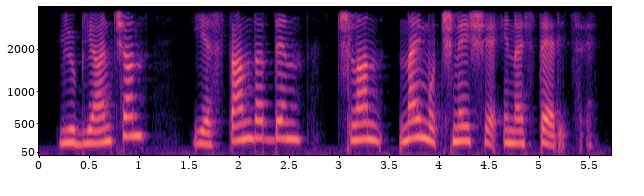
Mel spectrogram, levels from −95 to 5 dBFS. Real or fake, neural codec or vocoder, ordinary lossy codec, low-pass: real; none; none; 3.6 kHz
